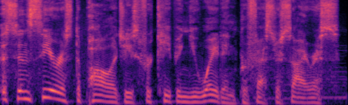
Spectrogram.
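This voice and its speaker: Man acting a courteous young man, lively pitch. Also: a little fast, soft background music, lightly acted. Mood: apologetic. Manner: courteous, deferential. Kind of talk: video game story dialogue.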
